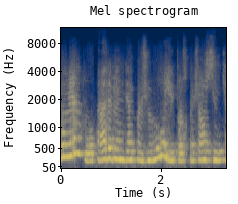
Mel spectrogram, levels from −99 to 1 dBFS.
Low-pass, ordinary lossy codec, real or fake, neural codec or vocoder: 10.8 kHz; Opus, 16 kbps; fake; codec, 44.1 kHz, 1.7 kbps, Pupu-Codec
